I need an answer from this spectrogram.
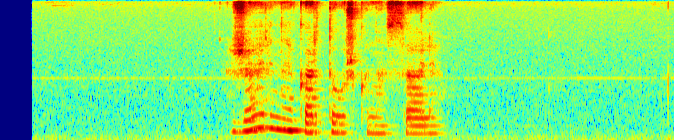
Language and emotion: Russian, sad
